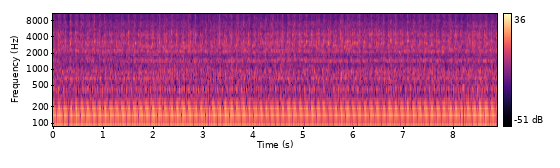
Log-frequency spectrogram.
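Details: Farmall H four-cylinder tractor starting in cold, windy weather after its cables were cleaned; it leaks some gas. Uneven, lumpy idle loping about three beats a second, not yet firing on all four. Owner plans to clean it again. Rough idle, misfire.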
